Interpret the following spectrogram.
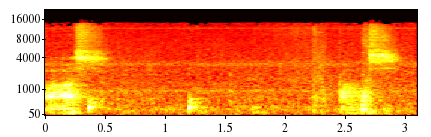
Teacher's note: теперь разберём произношение согласных букв буква б в тувинском языке в начале слова она произносится Глухо как русское п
